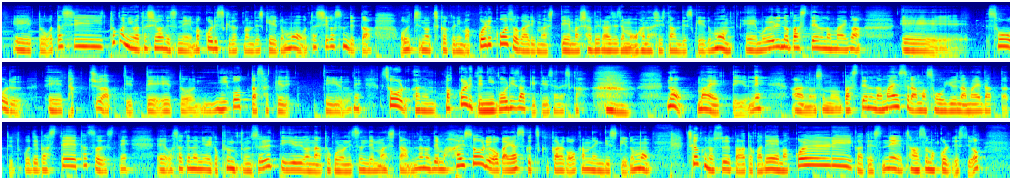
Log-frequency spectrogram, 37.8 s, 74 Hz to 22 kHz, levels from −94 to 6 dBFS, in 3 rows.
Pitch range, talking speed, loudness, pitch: 160-210 Hz, 415 characters per minute, -20 LUFS, 175 Hz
